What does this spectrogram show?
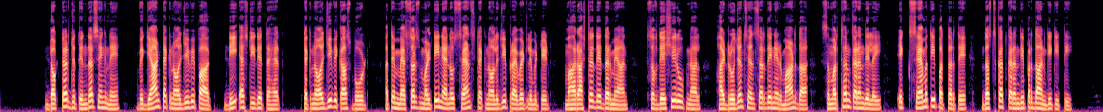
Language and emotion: Punjabi, neutral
